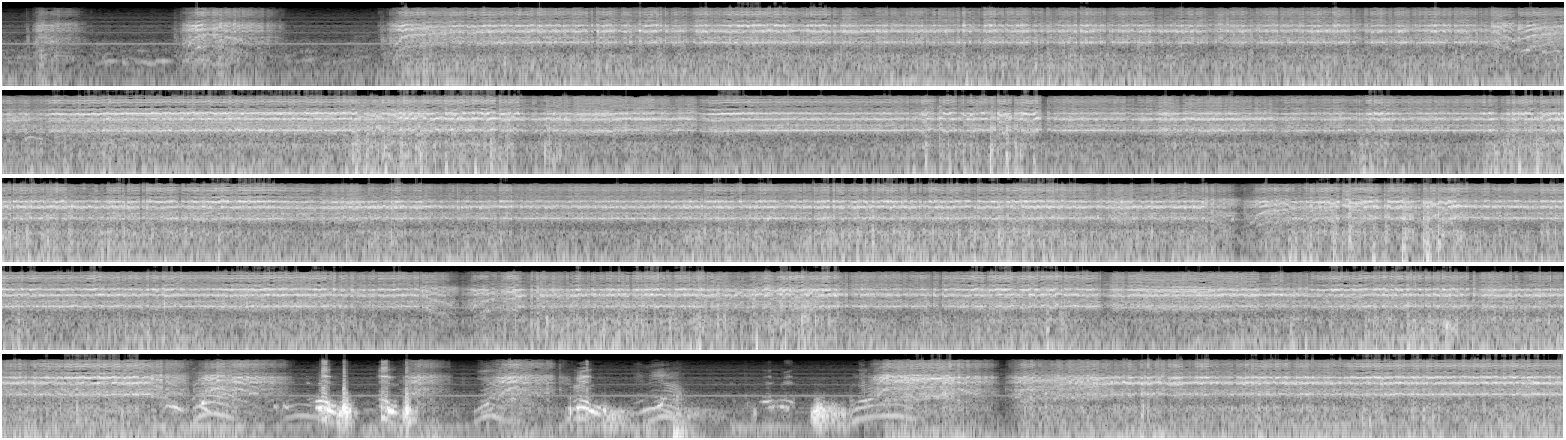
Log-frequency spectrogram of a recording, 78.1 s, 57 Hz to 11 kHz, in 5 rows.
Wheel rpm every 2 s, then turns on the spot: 0, 30, 170, 230, 230, 230, 240, 200, 210, 220, 220, 220, 230, 230, 230, 230, 230, 220, 230, 230, 230, 200, 190, 230, 230, 190, 200, 230, 230, 220, 220, 220, 70, 20, 10, 40, 130, 230, 230.
none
